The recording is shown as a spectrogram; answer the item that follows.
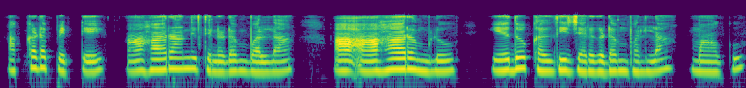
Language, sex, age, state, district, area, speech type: Telugu, female, 18-30, Andhra Pradesh, Kadapa, rural, spontaneous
